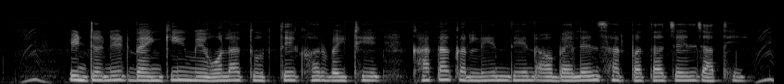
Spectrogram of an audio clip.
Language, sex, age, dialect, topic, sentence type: Chhattisgarhi, female, 31-35, Northern/Bhandar, banking, statement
